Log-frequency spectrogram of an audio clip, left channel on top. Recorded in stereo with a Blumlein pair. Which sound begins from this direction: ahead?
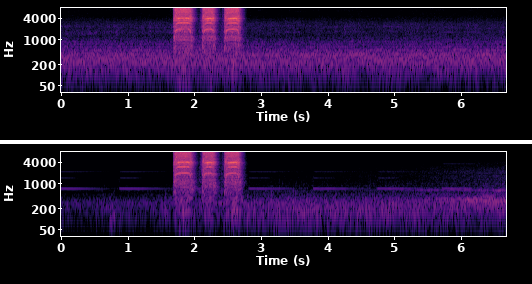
A drill, at 1.7 s.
